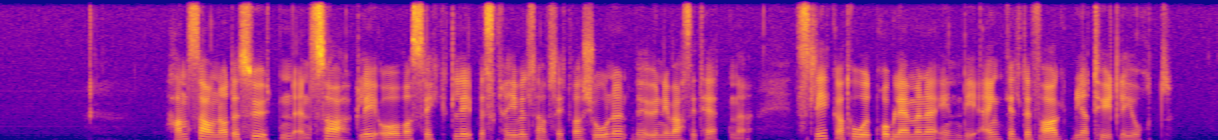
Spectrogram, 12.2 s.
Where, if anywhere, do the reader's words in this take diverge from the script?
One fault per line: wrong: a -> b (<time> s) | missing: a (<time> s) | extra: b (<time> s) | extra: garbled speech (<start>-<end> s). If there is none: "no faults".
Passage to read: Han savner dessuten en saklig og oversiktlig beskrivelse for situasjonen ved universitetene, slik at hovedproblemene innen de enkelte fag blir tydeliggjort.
wrong: for -> av (5.4 s)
